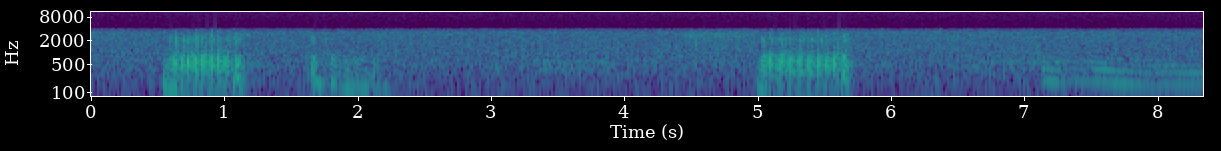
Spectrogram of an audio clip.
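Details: Pug snoring during sleep: two loud, rattly snore bursts a few seconds apart with a faint snort between, over quiet room noise; snoring.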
